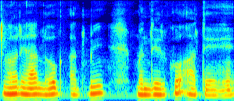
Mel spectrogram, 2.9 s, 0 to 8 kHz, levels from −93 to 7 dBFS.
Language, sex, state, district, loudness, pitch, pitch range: Hindi, male, Chhattisgarh, Sarguja, -19 LUFS, 135 Hz, 125-145 Hz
